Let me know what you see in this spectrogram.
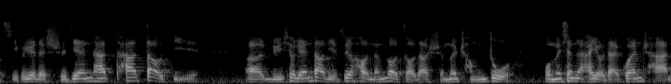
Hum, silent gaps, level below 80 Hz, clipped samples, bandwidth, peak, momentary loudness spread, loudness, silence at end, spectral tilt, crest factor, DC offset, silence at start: none; none; -70 dBFS; under 0.1%; 8 kHz; -14 dBFS; 8 LU; -34 LUFS; 0 s; -7 dB/octave; 20 dB; under 0.1%; 0 s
